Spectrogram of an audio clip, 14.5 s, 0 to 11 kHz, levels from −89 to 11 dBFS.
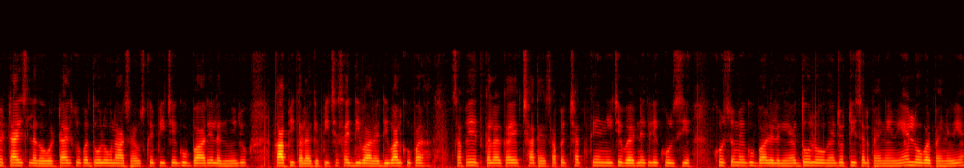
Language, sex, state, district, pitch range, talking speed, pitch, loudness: Maithili, male, Bihar, Supaul, 175-190 Hz, 255 wpm, 185 Hz, -32 LUFS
